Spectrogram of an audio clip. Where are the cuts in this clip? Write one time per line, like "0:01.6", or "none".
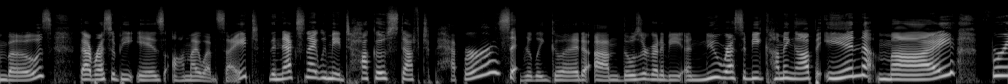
0:02.6
0:05.2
